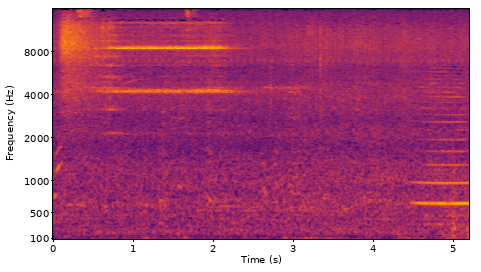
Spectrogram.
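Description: A train running past on the rails with a high metallic wheel squeal for the first couple of seconds. A loud, steady pitched tone, like a horn, starts near the end.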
